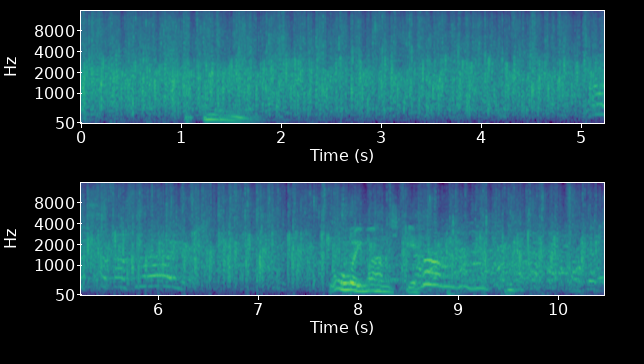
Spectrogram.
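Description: An elderly man speaks and laughs through a microphone.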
